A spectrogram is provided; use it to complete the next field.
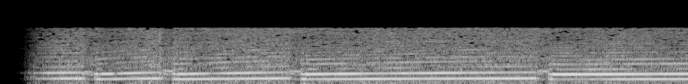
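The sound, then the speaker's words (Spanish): A turbo race car engine revs loudly and steadily, not at maximum revs, climbing in pitch and dropping briefly at each gear change, four shifts in a row with no voices. “es que también escucharlo ahí, que tampoco está a máximas revoluciones”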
